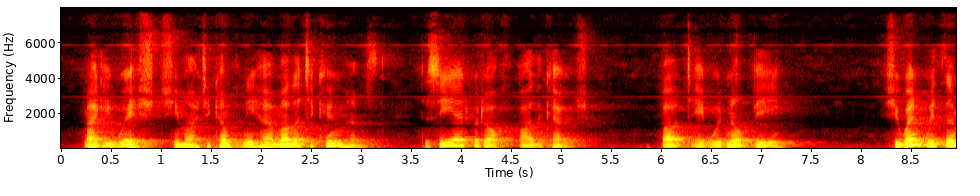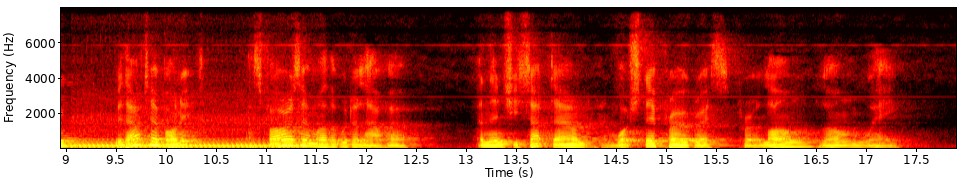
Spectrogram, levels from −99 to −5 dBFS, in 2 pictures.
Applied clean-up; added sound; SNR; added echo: none; Engine; 1 dB; reverberation time 0.9 s.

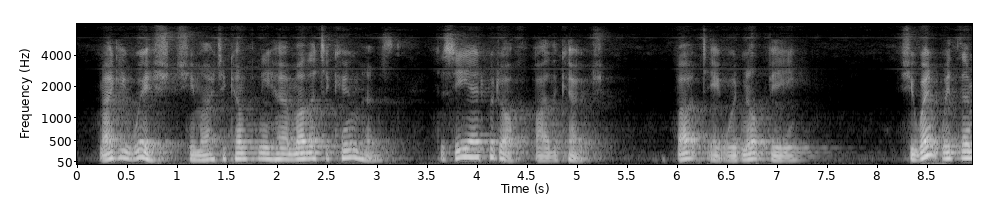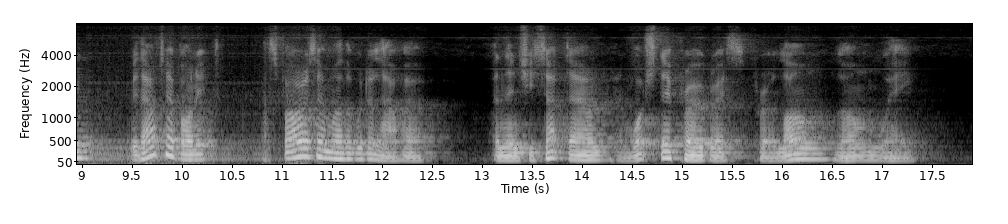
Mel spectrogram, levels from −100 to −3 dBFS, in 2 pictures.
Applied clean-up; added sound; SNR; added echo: neural separator model SepFormer DNS4.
